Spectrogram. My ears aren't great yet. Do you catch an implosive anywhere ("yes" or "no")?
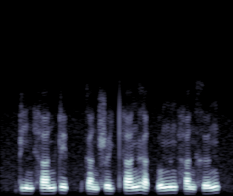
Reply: no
